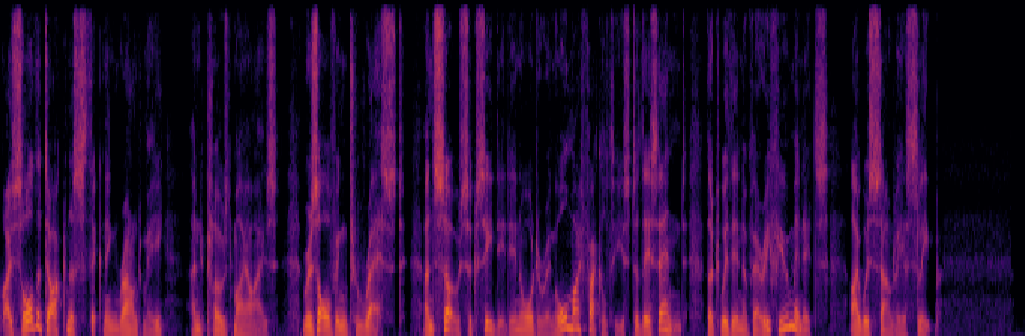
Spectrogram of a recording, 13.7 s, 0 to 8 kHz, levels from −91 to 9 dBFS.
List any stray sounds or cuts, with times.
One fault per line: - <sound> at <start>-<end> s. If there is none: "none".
none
